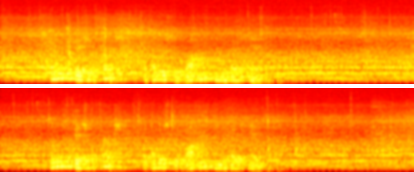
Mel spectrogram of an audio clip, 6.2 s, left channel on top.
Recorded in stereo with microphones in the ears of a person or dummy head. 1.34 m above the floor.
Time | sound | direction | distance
0.7 | a man speaking | 60° right (ahead or behind) | 1.5 m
